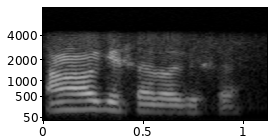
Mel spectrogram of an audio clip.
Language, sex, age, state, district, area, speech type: Tamil, male, 18-30, Tamil Nadu, Viluppuram, urban, conversation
